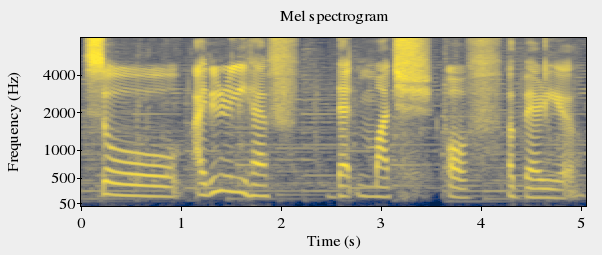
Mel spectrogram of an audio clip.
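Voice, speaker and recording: A young woman from Malaysia, speaking casually as a panel guest and often filling pauses with "like". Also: on the low side, expressive, music in the background. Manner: chatty, frequent filler "like", restarts.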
